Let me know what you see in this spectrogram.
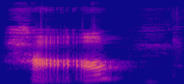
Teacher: the how means okay good well so how just feel it go really down and then up how and then fourth tone is downtown it's like saying no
